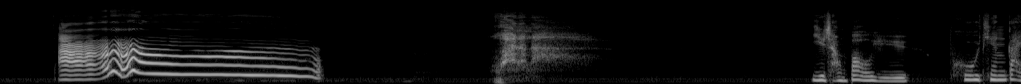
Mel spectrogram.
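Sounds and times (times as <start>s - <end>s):
hyena howling: 0.6s - 3.2s
speech: 8.2s - 10.2s.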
